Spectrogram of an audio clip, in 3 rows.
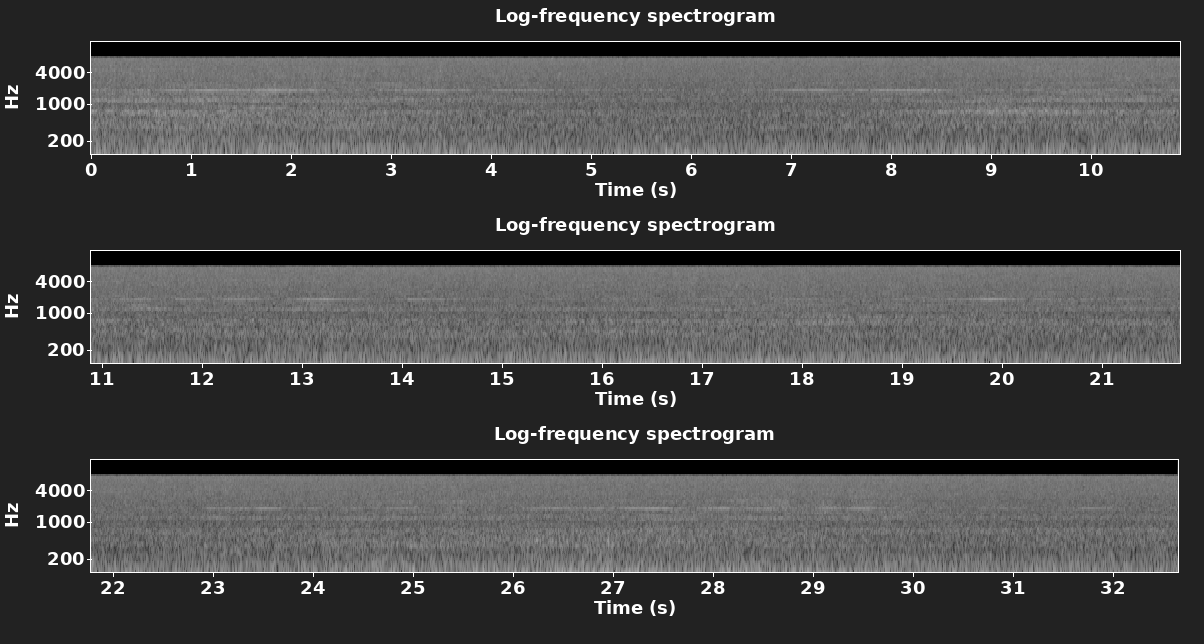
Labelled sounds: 19.8	20.1	vessel noise, 1.8 to 1.9 kHz
26.3	26.5	vessel noise, 1.8 to 2.0 kHz

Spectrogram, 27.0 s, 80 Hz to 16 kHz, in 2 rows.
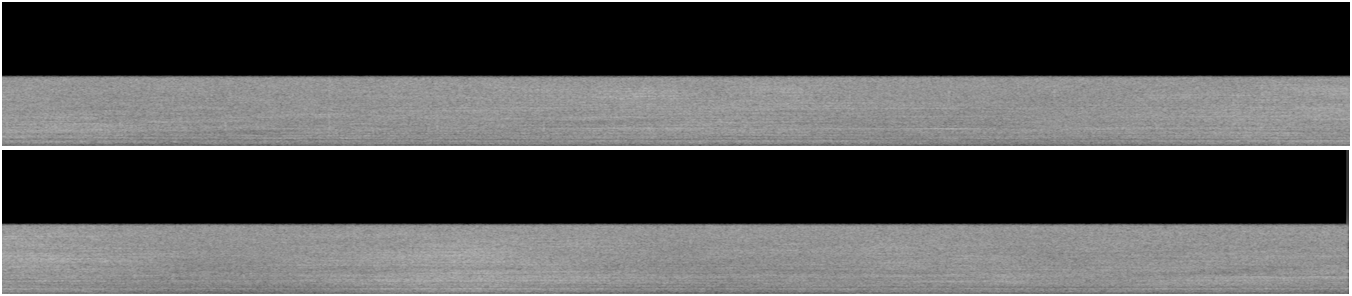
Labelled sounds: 1.5	1.8	vessel noise, 2.7 to 2.8 kHz

